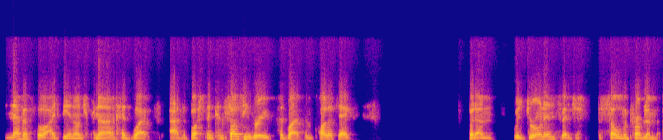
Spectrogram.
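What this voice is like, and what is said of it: British accent. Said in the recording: “British accent, grew up in London”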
